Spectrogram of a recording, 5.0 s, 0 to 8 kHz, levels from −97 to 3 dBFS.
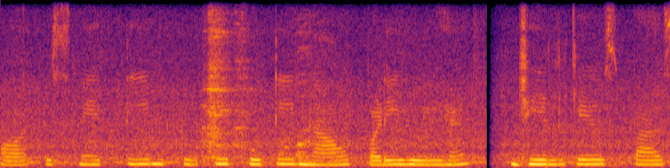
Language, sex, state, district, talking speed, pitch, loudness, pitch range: Hindi, female, Uttar Pradesh, Varanasi, 155 wpm, 205 Hz, -15 LUFS, 195-220 Hz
